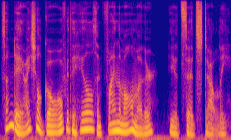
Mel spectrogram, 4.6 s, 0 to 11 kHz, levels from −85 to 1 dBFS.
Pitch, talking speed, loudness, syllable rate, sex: 130 Hz, 220 wpm, -16 LUFS, 4.6 syllables/s, male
